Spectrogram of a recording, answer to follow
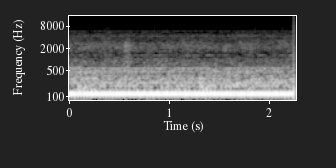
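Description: A steady low hum, unchanging, with nothing else standing out above it.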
